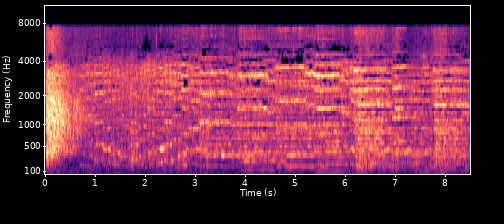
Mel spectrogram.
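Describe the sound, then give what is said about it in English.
A single sharp gunshot cracks out at the very start, then gives way to sustained, swelling orchestral music that carries on steadily to the end. No one speaks. “No telling who'll hear the shot and come running.”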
